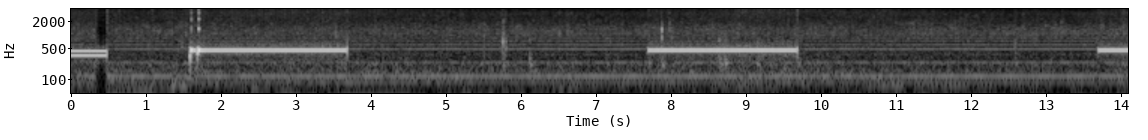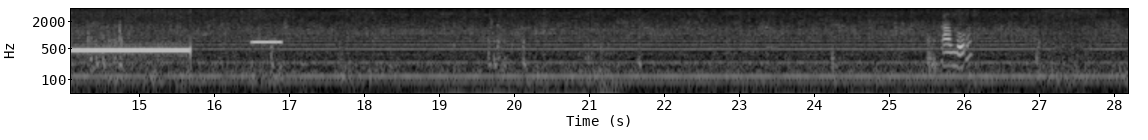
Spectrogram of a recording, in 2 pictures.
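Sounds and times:
telephone line tones during a call transfer: 0.0 - 0.6, 1.6 - 3.8, 7.7 - 9.8, 13.7 - 15.8, 16.5 - 17.0
low constant hum: 0.0 - 28.1
short high beep: 16.5 - 17.0.

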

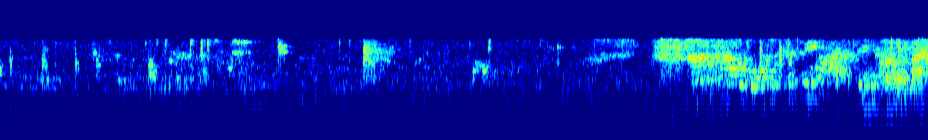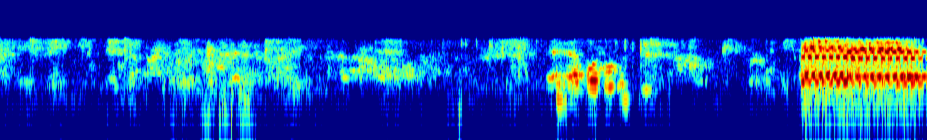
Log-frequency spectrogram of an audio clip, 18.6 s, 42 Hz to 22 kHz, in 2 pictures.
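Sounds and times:
landline telephone with bright warbling electronic ring: 17.3 - 18.5.

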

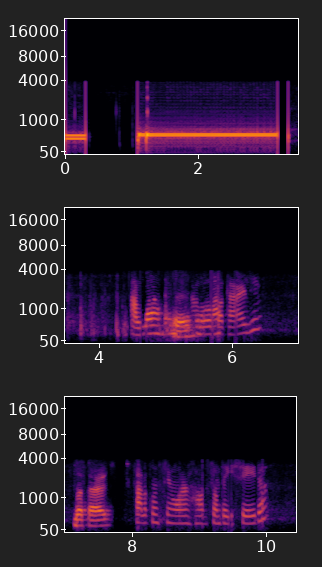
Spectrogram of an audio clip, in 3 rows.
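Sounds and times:
telephone tone during bank call transfer: 0.0 - 0.3, 1.1 - 3.2
faint scattered noises: 3.4 - 10.4
speech: 4.5 - 10.1.

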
